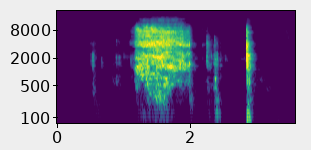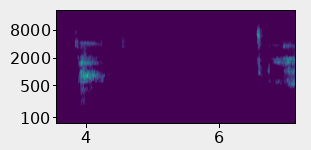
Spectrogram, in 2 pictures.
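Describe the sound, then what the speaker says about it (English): A paper trimmer slices a full 12-inch sheet in one sustained rasping swipe lasting about a second, then gives a sharp click and a few faint taps, close and with no talking. "Now I'm going to cut the full 12 inches so that the piece remaining will be a really nice piece."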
